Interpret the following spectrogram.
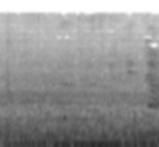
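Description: City street ambience: a steady low rumble of traffic with people talking in the background.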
